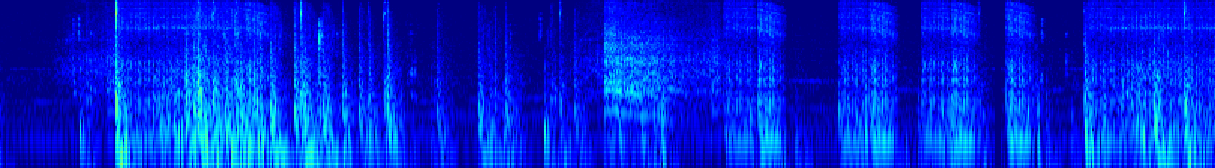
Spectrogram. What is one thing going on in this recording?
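A power drill grinds into rock in loud bursts.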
